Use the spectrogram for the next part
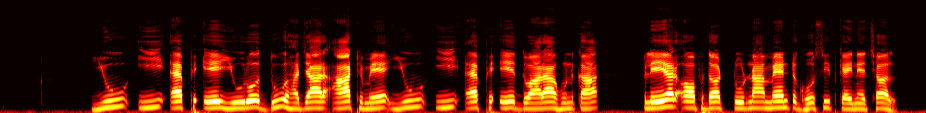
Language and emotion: Maithili, neutral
